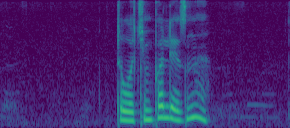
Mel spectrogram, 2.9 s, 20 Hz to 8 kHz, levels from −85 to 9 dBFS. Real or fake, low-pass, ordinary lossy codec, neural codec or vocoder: real; none; none; none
